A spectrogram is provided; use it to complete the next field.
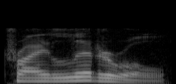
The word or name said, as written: triliteral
